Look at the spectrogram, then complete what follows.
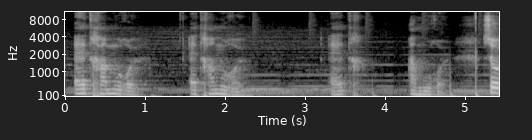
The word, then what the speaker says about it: amoureux: Again, comes from the throat, like you're trying to spit something out, something stuck here, you're like amoureux. Not amoureux, not amoureux, amoureux, amoureux.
